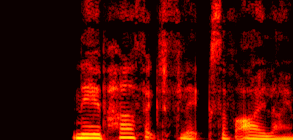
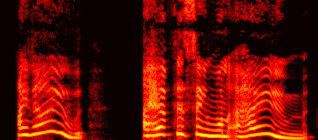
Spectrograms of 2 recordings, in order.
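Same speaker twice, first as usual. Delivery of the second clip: excited; 14 semitones higher, 4 dB louder than usual. Acted. Lily excited about shared books.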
